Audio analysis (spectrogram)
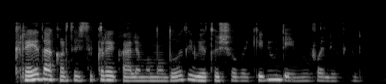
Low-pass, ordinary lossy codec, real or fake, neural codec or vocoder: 7.2 kHz; AAC, 64 kbps; real; none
